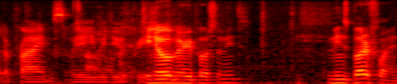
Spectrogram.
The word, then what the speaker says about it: mariposa: so much for the primes you know what mariposa means it means butterfly in spanish oh really yeah it's pronounced mariposa that's why i hired thank you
